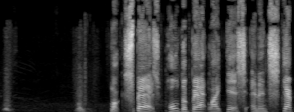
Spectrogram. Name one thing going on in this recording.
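A man speaks loudly with animation.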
